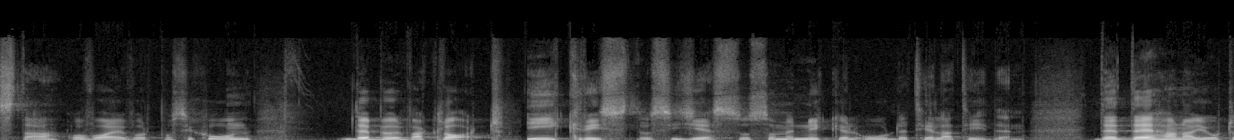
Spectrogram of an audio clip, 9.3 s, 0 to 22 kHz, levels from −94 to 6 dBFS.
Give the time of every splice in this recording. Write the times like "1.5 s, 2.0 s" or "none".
3.9 s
